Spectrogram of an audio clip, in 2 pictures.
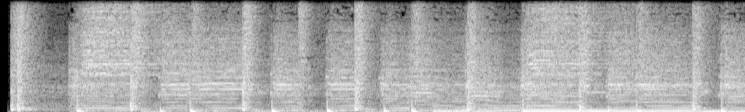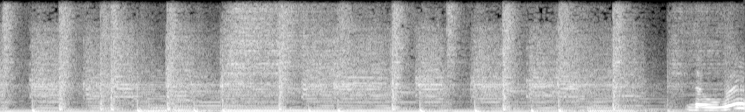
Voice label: Radio Ad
